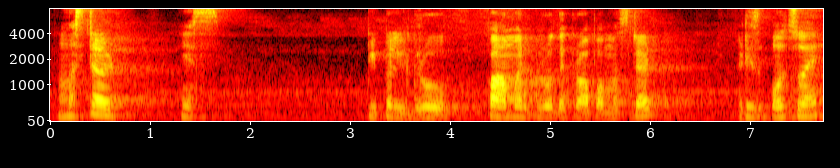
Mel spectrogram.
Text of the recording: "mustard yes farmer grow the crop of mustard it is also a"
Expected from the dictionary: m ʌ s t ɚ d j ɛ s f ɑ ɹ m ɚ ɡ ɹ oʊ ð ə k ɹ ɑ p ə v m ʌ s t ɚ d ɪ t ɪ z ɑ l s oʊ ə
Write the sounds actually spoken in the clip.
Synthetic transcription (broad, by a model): m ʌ s t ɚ d j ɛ s p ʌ ɹ m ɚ ɡ ɹ oʊ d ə k ɹ ɑ p ə v m ʌ s t ɚ d ɪ t ɪ z ɑ l s oʊ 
